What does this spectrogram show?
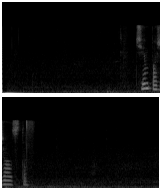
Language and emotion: Russian, neutral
